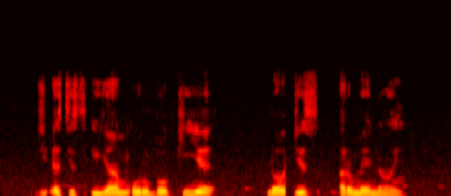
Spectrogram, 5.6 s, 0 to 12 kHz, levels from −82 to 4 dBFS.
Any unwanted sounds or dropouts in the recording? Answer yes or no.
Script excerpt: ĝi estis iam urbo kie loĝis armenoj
yes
